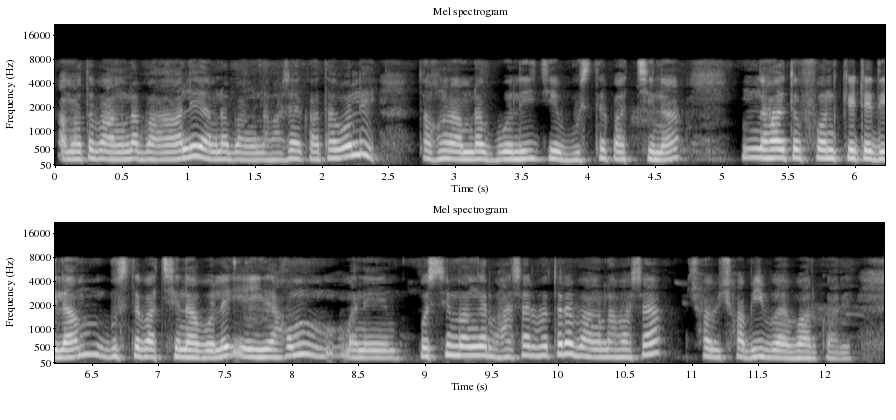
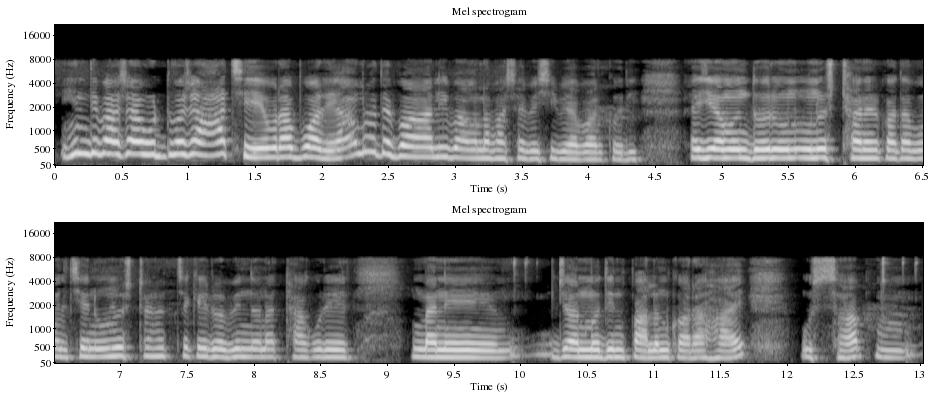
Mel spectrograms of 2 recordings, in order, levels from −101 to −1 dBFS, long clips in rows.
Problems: background sounds at intervals, background conversations at intervals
